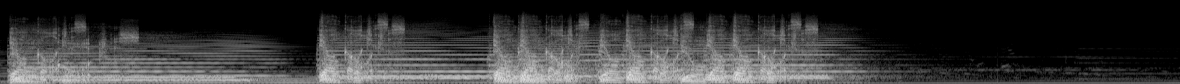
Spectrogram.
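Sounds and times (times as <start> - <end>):
guitar: 0.0 - 11.0.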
